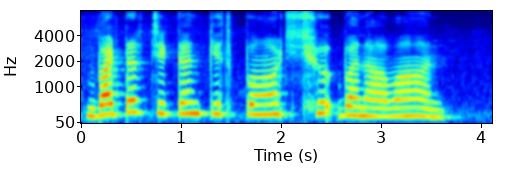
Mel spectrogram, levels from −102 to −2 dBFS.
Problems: none marked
